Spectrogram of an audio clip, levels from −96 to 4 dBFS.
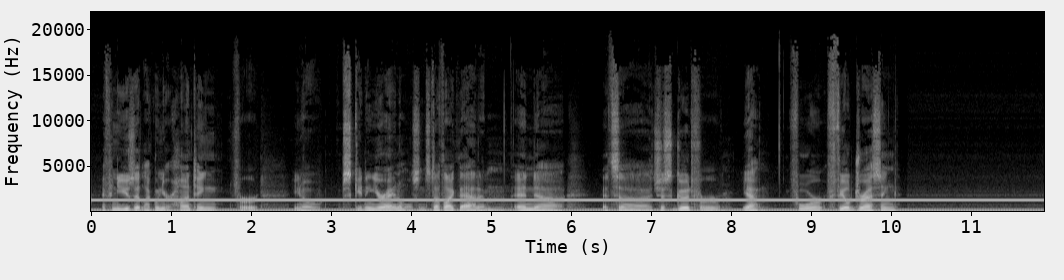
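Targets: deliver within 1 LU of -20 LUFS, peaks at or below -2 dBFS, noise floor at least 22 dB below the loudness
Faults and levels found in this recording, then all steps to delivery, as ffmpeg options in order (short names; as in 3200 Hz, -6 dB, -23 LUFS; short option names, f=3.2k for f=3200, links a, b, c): hum 50 Hz; harmonics up to 250 Hz; hum level -34 dBFS; steady tone 1300 Hz; tone level -33 dBFS; loudness -28.0 LUFS; peak -10.5 dBFS; loudness target -20.0 LUFS
-> -af "bandreject=f=50:t=h:w=4,bandreject=f=100:t=h:w=4,bandreject=f=150:t=h:w=4,bandreject=f=200:t=h:w=4,bandreject=f=250:t=h:w=4"
-af "bandreject=f=1.3k:w=30"
-af "volume=8dB"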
